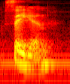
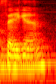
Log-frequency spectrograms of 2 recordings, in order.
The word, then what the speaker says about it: Ce'gon: Yeah, it's Sagan. I've just gotten to the point now where it's mispronounced so much that if somebody says my name, I reply with the correct pronunciation.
